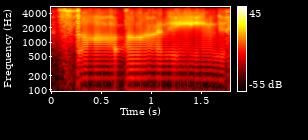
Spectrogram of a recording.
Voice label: "stop running", Robots; Same Game

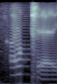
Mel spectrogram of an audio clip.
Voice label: "ok", Robots; Same Game

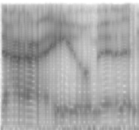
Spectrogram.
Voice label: "die human", Robots; Same Game

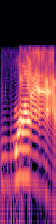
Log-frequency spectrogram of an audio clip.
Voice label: "wow", Robots; Same Game

